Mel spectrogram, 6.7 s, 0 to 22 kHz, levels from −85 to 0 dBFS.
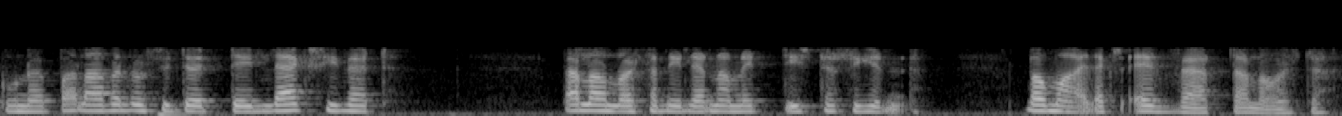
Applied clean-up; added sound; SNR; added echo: none; none; none; none.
